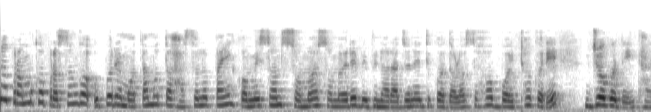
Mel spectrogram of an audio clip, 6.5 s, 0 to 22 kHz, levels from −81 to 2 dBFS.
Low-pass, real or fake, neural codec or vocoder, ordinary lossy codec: 7.2 kHz; real; none; AAC, 48 kbps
